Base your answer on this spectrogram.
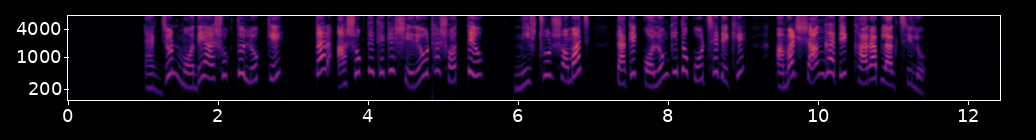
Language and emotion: Bengali, disgusted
